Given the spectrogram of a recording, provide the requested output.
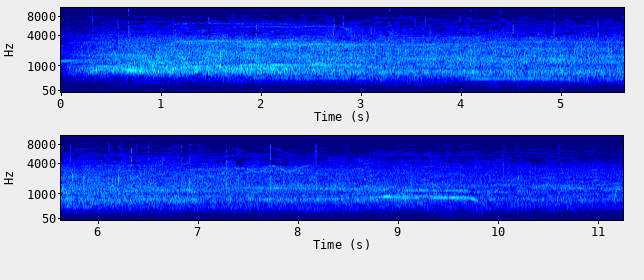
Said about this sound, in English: That's much more applause than I was expecting.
